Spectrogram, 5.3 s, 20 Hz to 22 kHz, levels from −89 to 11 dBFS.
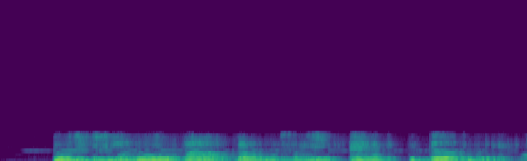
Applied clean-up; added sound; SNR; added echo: neural mask model DeepFilterNet 3.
